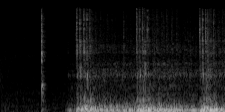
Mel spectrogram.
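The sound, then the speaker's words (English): A sharp click, then a motorcycle engine roars to life and revs loudly, holding a steady rumbling growl with a couple of throttle surges, with no talking. “It's hard to be without your bike, so do something easy and protect it with Progressive Motorcycle Insurance.”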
